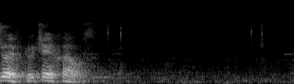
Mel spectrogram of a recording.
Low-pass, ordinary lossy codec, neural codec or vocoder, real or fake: 7.2 kHz; Opus, 24 kbps; vocoder, 44.1 kHz, 128 mel bands, Pupu-Vocoder; fake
